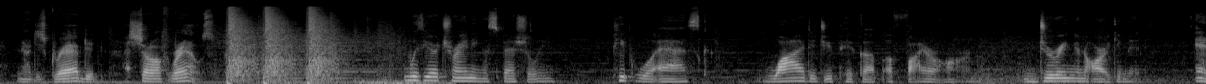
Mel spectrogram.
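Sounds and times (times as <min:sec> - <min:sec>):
faint steady music tone: 0:00.0 - 0:12.0
gunshots: 0:02.2 - 0:03.5.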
